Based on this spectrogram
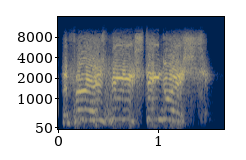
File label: voice message fire extinguished, crew tanks portuguese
